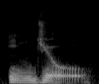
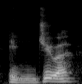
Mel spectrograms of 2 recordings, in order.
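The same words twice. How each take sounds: First: It ends with a long 'or' vowel. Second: It ends with the diphthong 'ua'. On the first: This is how people say it today. The speaker calls it right. "but we only say" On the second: This is the old, obsolete pronunciation. The speaker calls it wrong. "Technically, we should say"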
